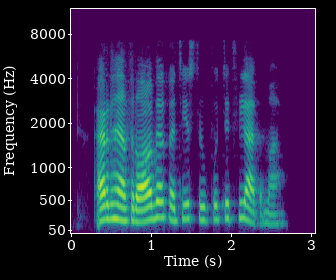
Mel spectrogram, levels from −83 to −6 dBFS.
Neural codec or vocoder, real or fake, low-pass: codec, 16 kHz, 1 kbps, FunCodec, trained on LibriTTS, 50 frames a second; fake; 7.2 kHz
